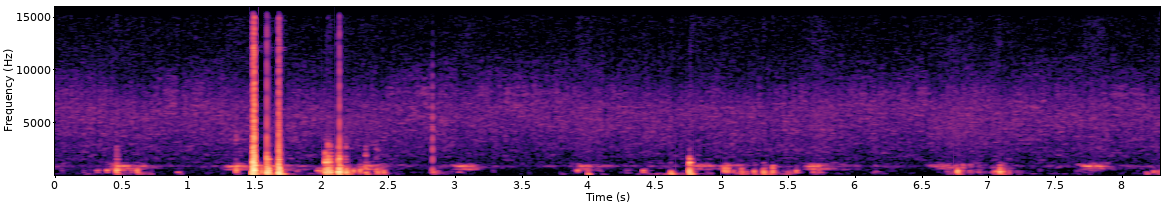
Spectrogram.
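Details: Stethoscope auscultation of a fit adult male's abdomen: irregular low gurgles and rumbling growls in bursts; normal active bowel sounds, stomach growling.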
